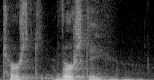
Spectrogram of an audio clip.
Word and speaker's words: Tversky: He and his partner, I believe it's Amos Tversky, the T is silent.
